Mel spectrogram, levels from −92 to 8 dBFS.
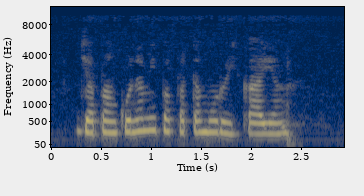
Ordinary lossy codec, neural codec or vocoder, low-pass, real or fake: AAC, 48 kbps; none; 9.9 kHz; real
